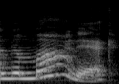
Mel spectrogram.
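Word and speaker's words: mnemonic: A nemonic that's pronounced as if the M is silent.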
